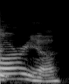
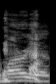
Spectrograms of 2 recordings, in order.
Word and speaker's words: Maria: Maria. I just can't do it. Rhymes with how are ya? How are you, Maria? Is like with Mar-a-Lago. us. Mar-a-Lago, Maria.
